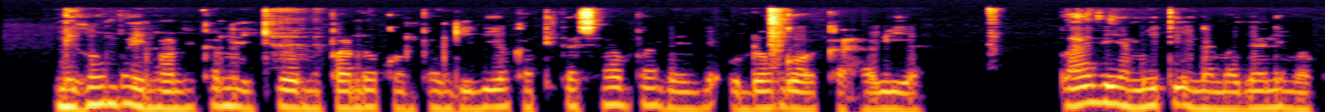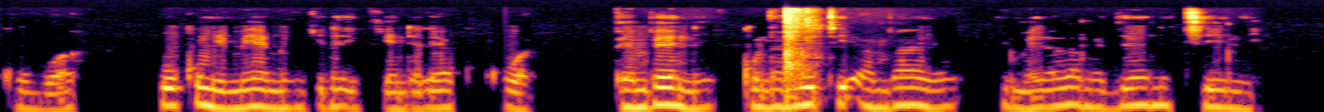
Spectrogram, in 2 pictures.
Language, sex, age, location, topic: Swahili, male, 18-24, Kisii, agriculture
